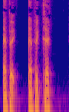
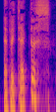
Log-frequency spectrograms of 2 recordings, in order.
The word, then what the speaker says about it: Epictetus: It's that C going into a T that's getting you. – Yeah, I think it's just Epictetus or Epictetus.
